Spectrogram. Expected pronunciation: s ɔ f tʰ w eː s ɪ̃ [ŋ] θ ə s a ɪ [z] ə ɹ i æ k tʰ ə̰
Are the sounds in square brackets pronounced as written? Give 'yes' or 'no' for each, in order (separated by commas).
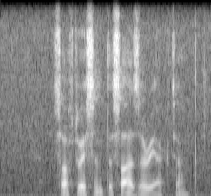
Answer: no, yes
